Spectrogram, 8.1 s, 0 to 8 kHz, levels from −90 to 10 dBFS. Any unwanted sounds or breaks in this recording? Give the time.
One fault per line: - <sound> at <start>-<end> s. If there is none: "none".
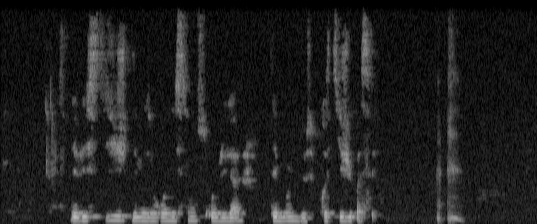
- throat clearing at 6.5-7.0 s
